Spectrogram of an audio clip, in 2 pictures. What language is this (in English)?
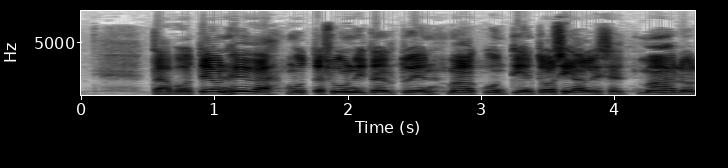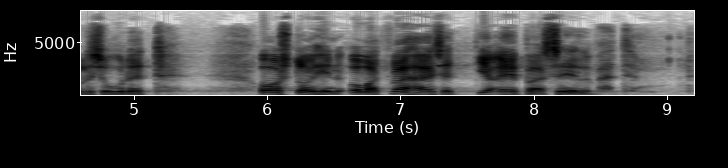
Finnish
